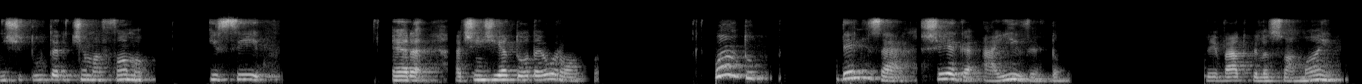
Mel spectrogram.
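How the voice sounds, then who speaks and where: At a very slow pace with long, frequent pauses, a woman speaks in a somewhat breathy medium pitch with ordinary pitch variation. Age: 60s. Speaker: spiritist course lecturer. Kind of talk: lecture. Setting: recording at home. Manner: halting.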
